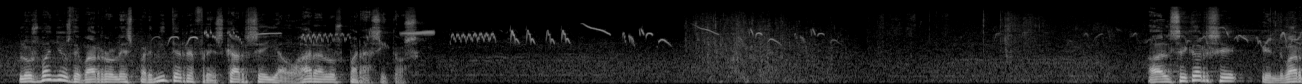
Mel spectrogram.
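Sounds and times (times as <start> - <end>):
bird buzzy trill: 1.5 - 8.4.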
